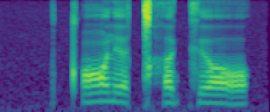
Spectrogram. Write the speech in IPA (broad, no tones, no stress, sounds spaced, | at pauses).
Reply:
tʼ ɔ̃ ɾʲ ɐ ǀʰ ɐ kʲ ɔ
